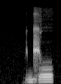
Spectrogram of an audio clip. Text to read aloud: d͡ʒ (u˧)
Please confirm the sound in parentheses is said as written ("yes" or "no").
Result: no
